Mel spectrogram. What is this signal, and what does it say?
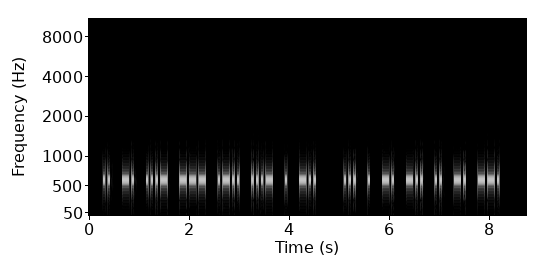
Morse code, heard as a keyed tone, about 25 wpm, spaced as for 20 wpm, 600 Hz. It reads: INVOLVED SENDING
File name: SS215 20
